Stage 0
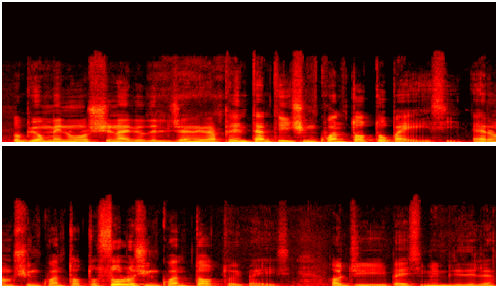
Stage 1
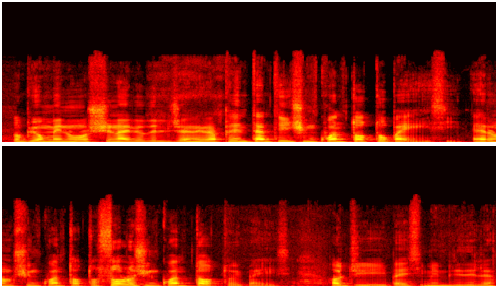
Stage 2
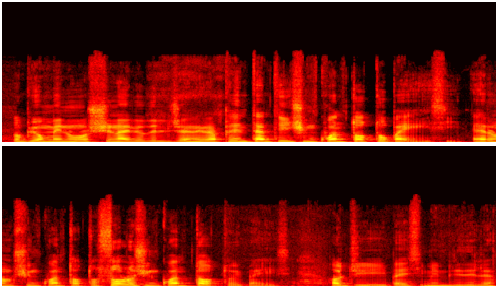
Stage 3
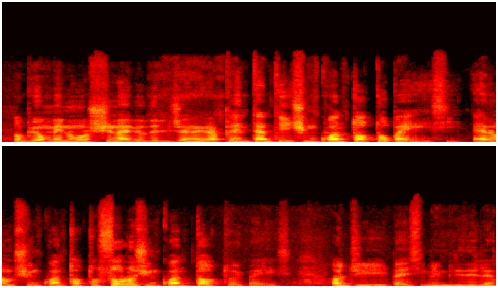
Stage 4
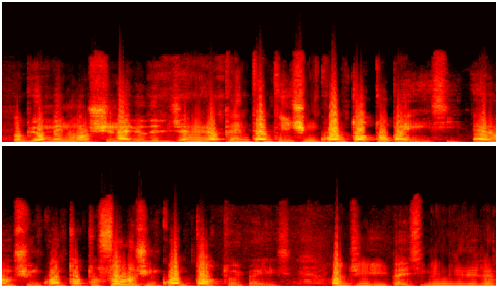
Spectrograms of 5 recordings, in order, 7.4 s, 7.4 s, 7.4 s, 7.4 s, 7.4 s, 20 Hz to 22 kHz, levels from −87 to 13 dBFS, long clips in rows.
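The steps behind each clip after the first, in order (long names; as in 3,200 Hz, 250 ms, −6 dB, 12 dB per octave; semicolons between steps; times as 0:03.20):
low shelf with overshoot 480 Hz −6 dB, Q 3; level +5 dB
no processing that can be heard
multi-voice chorus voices 4, 0.5 Hz, delay 14 ms, depth 3.3 ms; level +2 dB
saturating transformer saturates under 3,300 Hz; level +2.5 dB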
